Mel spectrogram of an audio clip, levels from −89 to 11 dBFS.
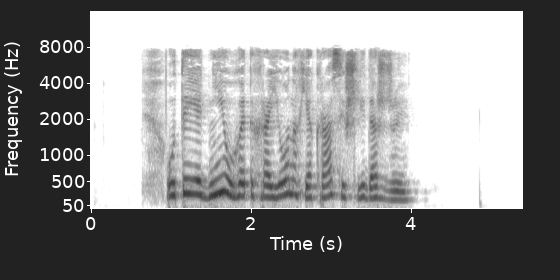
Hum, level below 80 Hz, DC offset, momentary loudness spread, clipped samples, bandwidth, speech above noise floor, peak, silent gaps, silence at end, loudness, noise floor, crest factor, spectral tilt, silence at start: none; -62 dBFS; under 0.1%; 13 LU; under 0.1%; 8.2 kHz; 68 dB; -6 dBFS; none; 1.4 s; -21 LUFS; -88 dBFS; 16 dB; -4.5 dB/octave; 0.7 s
